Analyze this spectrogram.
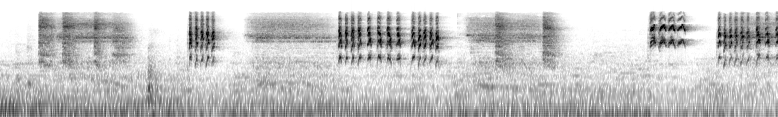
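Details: Greater green leafbird singing actively: loud, high bursts of buzzy, scratchy phrases alternating with fast stuttering trills of rapid pulses, each burst about half a second to a second long with short gaps between, over a quiet background.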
